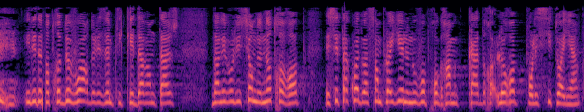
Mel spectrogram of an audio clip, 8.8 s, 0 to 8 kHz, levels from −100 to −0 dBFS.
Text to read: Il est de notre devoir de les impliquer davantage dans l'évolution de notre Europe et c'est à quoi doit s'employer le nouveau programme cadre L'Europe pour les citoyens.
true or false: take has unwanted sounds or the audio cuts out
true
